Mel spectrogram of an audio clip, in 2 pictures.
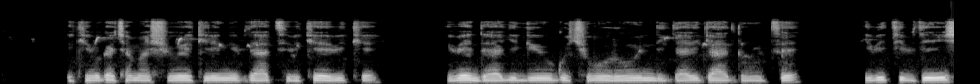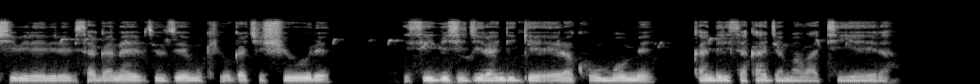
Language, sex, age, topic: Rundi, male, 18-24, education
